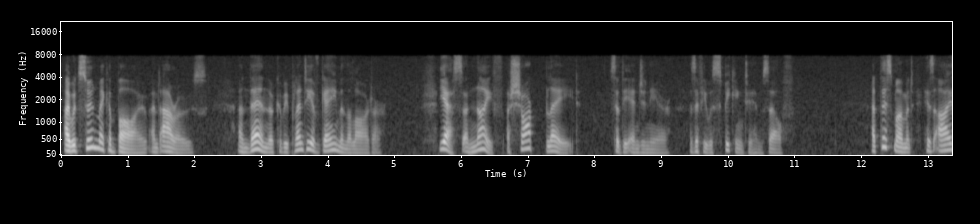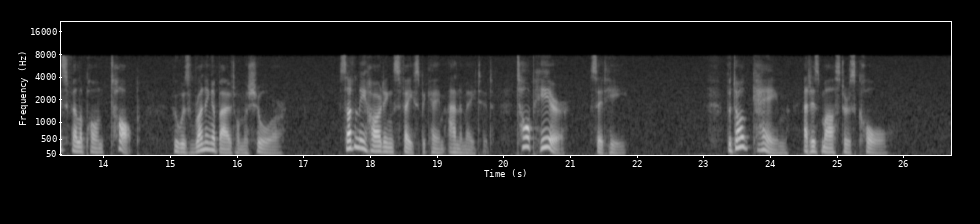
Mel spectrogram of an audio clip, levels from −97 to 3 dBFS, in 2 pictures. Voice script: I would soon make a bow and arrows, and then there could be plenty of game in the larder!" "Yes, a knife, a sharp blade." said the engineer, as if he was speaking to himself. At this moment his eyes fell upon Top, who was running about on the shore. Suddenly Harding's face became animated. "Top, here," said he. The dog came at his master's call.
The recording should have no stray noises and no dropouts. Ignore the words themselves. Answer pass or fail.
pass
